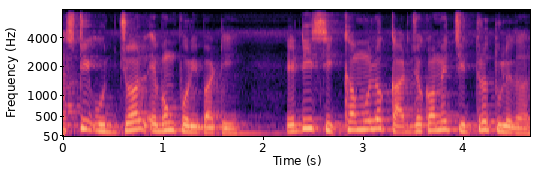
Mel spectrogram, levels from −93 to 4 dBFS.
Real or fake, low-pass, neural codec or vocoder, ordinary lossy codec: real; 7.2 kHz; none; none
